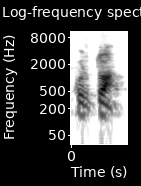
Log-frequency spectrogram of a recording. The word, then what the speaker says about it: Courtois: Se escribe Courtois, Courtois, y se pronuncia Courtois.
